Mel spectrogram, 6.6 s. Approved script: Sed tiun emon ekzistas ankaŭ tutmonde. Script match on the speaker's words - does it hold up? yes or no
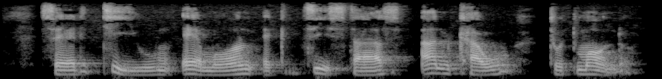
yes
